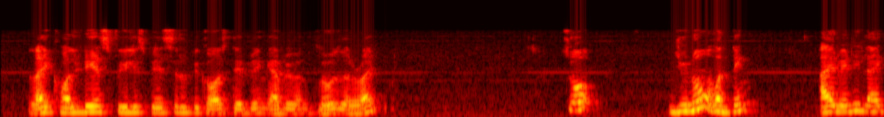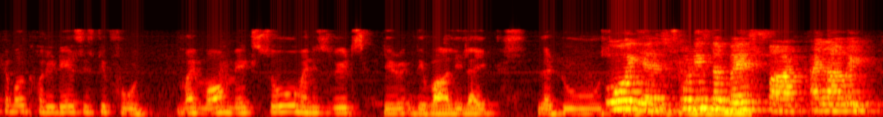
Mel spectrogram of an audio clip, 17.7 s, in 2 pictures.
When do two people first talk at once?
14.9 s

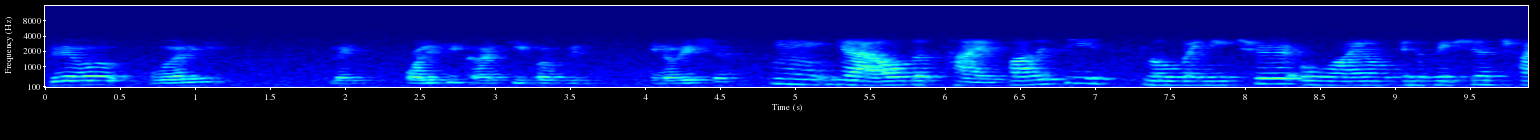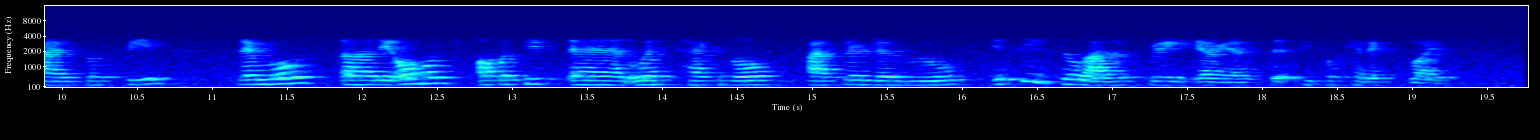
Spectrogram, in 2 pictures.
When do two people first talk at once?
none

